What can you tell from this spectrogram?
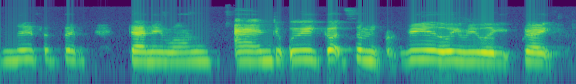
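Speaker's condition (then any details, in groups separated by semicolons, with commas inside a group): Cerebral palsy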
